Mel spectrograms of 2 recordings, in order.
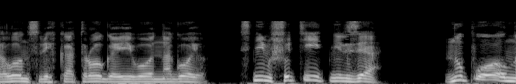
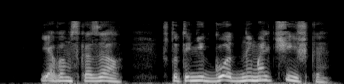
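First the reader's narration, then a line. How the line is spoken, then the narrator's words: Spiteful, angry. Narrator (Russian): злобно выговорил Иленька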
